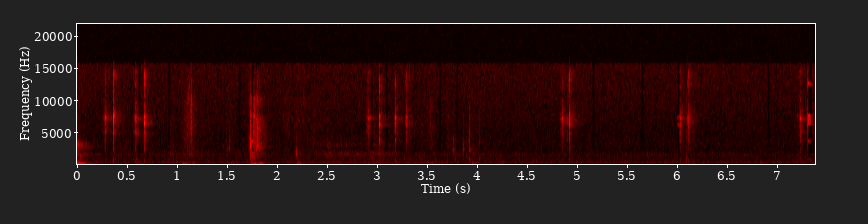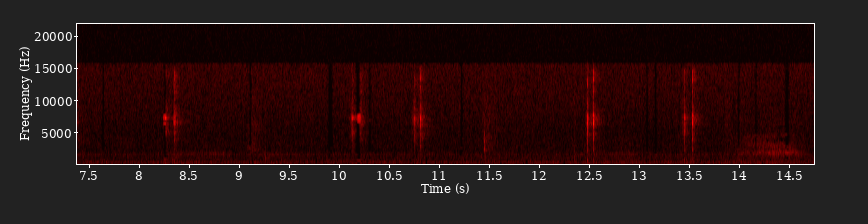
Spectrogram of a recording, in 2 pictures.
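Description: Faint computer mouse clicks, some single and some in quick pairs, about one each second, over a faint steady hum.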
